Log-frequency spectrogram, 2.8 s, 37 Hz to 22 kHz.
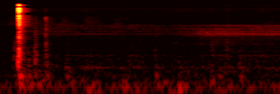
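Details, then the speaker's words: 1960s Electra TC-505 reel-to-reel recorder, play engaged with tape removed, volume up: click, then faint steady hiss; amplifier's own noise low and normal, earlier noise attributed to tape. "there's a little bit of hiss right there but not a lot"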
